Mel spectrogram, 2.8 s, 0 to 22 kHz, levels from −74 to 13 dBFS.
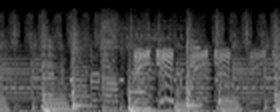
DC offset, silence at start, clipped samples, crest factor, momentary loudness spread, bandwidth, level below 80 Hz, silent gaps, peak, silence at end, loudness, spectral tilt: under 0.1%; 0 s; under 0.1%; 16 dB; 8 LU; 16 kHz; -28 dBFS; none; -6 dBFS; 0 s; -22 LUFS; -4.5 dB/octave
